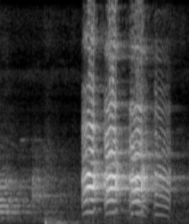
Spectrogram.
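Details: Young pet parrot screaming: four loud, rasping screeches in rapid sequence, with a person repeatedly asking what happened.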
